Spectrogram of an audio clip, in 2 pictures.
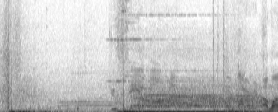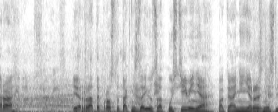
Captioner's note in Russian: крик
